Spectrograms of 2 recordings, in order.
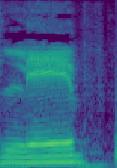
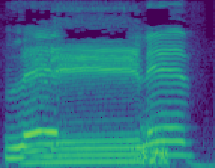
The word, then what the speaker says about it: Liev: It also could be pronounced Liev. – Liev.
